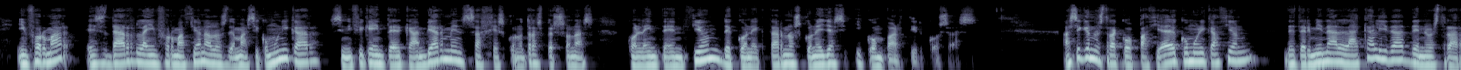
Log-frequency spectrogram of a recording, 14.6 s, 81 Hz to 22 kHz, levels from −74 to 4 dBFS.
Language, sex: Spanish, male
